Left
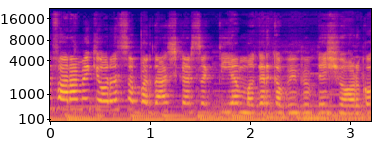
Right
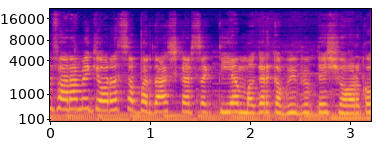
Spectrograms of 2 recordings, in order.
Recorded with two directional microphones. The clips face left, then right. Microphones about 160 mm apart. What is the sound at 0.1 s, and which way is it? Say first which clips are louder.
A woman's voice: right 2 dB; 50° right (ahead or behind).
